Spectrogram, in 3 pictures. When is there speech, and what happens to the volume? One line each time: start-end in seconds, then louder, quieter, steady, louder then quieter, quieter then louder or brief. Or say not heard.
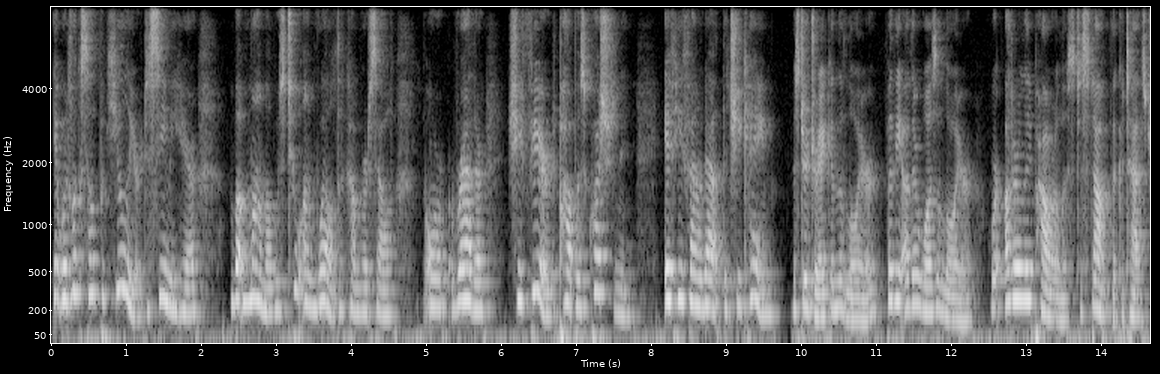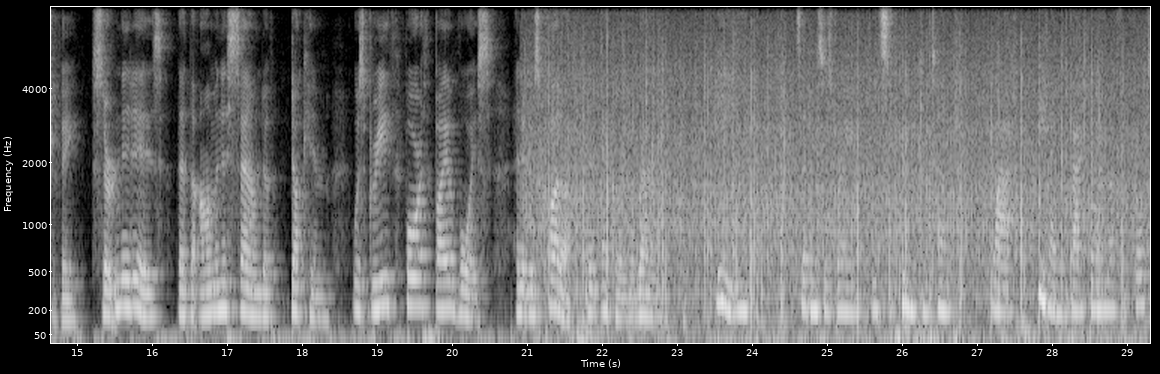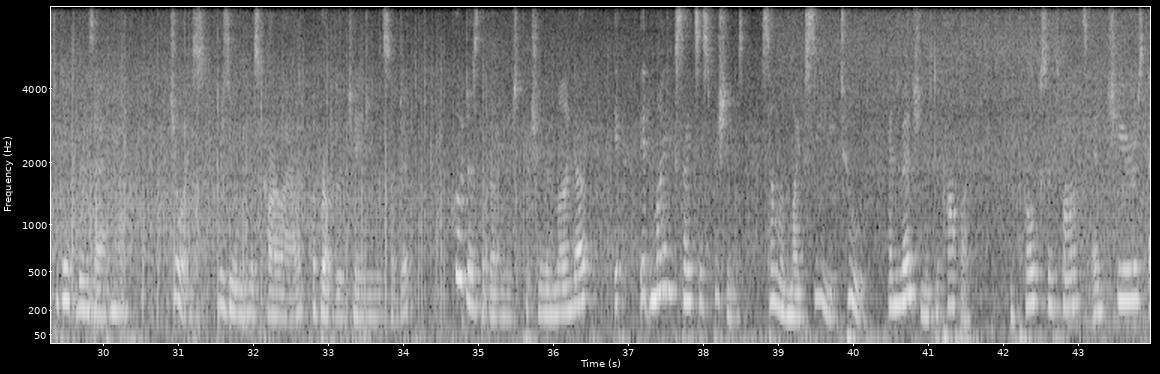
0.0-43.9 steady.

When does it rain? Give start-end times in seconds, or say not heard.
20.9-43.9.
